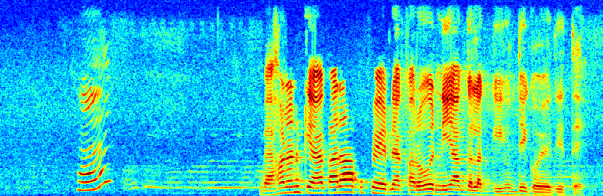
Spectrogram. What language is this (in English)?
Punjabi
